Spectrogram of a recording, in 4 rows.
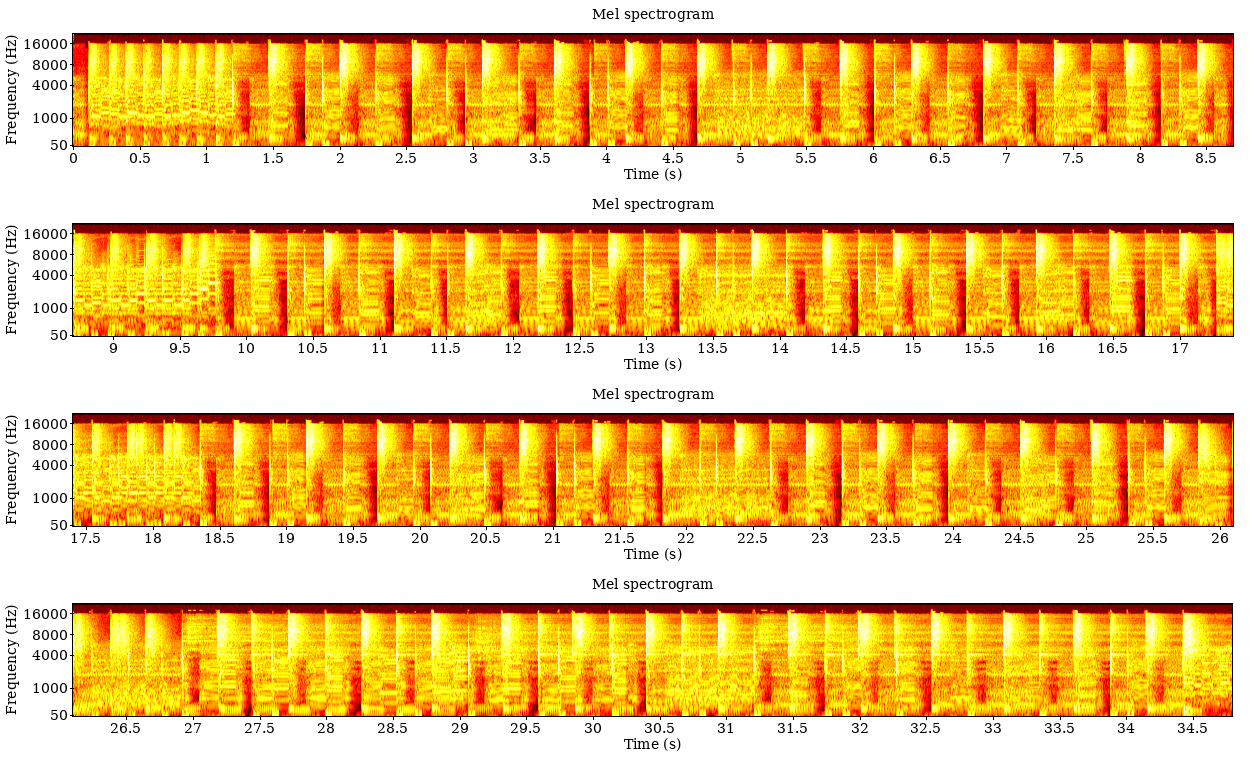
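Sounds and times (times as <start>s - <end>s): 
soundcard test page sound from Logitech SoundMan Wave: 0.1s - 34.6s.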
